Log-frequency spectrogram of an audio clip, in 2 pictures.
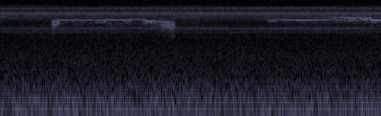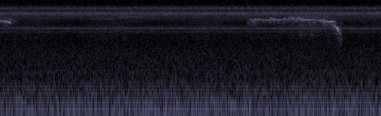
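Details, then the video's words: Flying Caspian tern gives three long, level, rasping calls, each lasting over a second and ending in an abrupt downward slur, with short pauses between, over constant high insect buzzing. "Caspian tern birds call sound / flying"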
